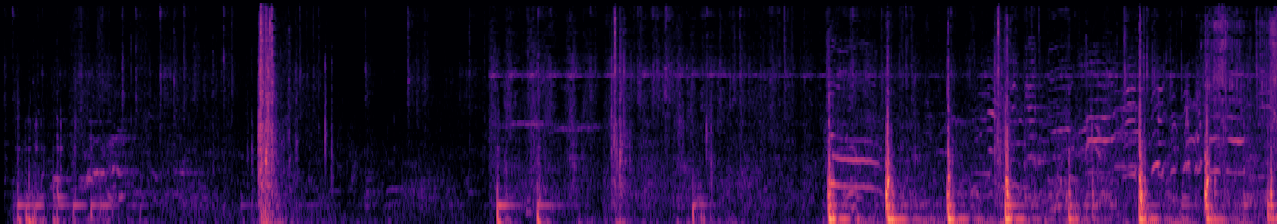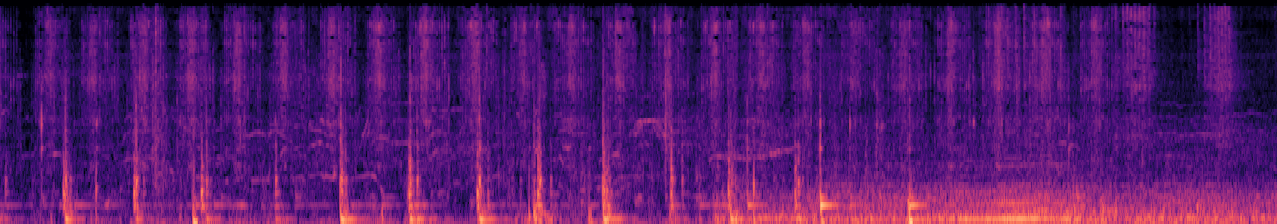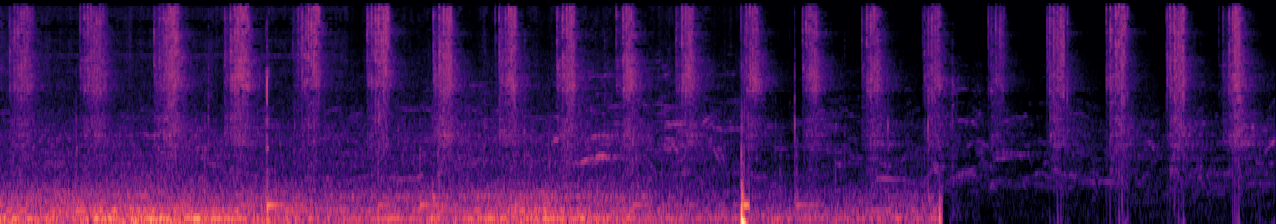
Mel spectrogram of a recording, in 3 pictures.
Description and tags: TCR-sonicpostcard-marie,nora
France, Pac, Sonicpostcards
